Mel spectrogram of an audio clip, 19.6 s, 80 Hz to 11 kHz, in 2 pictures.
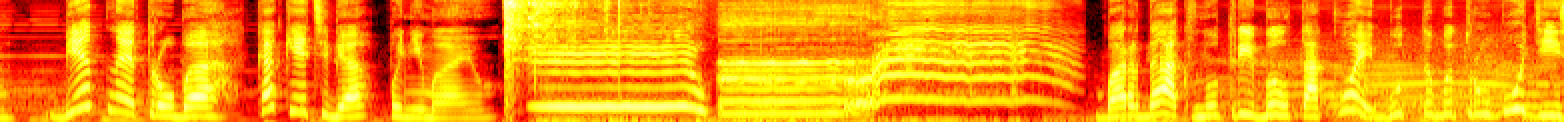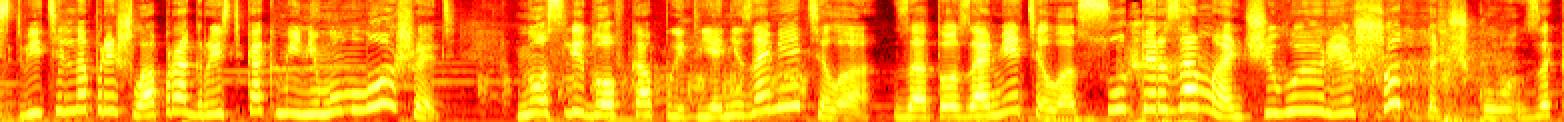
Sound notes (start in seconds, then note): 3.1 sounds from hell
